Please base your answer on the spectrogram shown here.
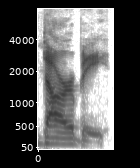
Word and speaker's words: Derby: is awesome a name it's spelled Derby but it's over there it's pronounced Darby a Darby Bingo you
